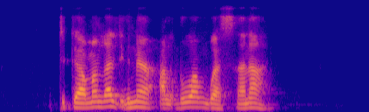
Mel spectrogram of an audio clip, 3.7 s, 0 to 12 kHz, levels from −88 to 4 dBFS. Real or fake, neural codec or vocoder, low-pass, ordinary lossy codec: fake; codec, 16 kHz, 1 kbps, X-Codec, HuBERT features, trained on balanced general audio; 7.2 kHz; Opus, 16 kbps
